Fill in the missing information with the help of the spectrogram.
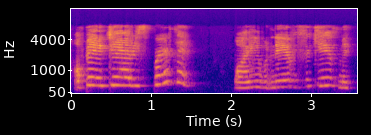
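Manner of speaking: imitating a shocked sister-in-law, high voice; gasp, then protest high and loud; scandalized gasp. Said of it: "looked at me with big eyes and".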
